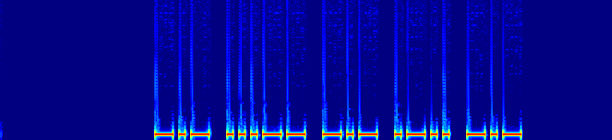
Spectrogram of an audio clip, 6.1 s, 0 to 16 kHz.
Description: Morse code, heard as a keyed tone, about 24 wpm, 700 Hz. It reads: K3KLK
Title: Speed Racing - USA 1x3 Call Signs 20wpm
